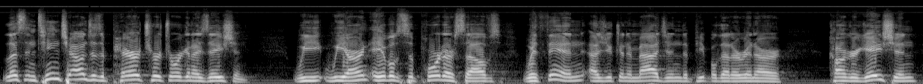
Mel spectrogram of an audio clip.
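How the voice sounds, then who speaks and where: A man's voice: a little high, steady tone, fairly quick. A man presenting a ministry's work from slides to a congregation, joking and using many fillers. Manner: joking, filler-heavy, chatty.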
